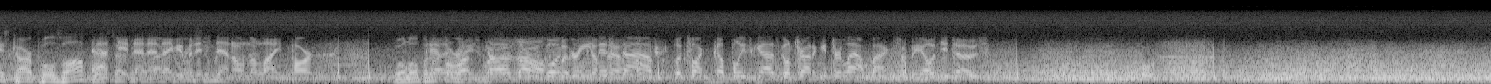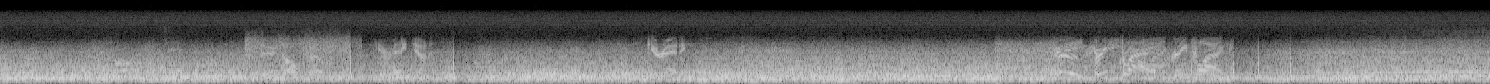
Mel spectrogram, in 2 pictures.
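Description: A pack of race car engines roars steadily.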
